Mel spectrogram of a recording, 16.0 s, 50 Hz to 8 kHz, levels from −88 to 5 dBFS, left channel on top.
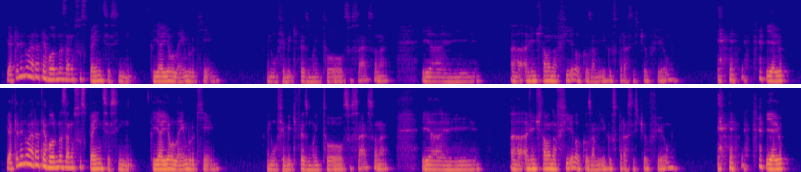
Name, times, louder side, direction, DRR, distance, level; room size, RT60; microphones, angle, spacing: voice 1, 0.1-2.7 3.0-4.4 5.3-7.8 8.0-9.6 10.2-13.5 14.4-15.6, right 5 dB, 70° right, 0.4 m, -31 dB
6.6 x 2.6 x 5.4 m
head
